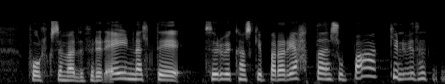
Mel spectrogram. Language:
Icelandic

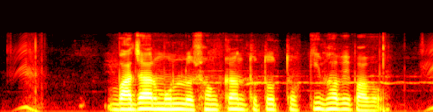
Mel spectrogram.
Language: Bangla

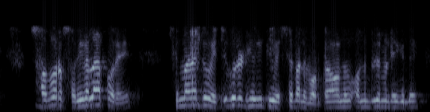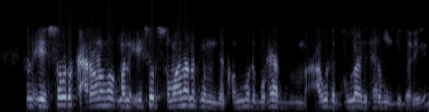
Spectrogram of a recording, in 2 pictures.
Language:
Odia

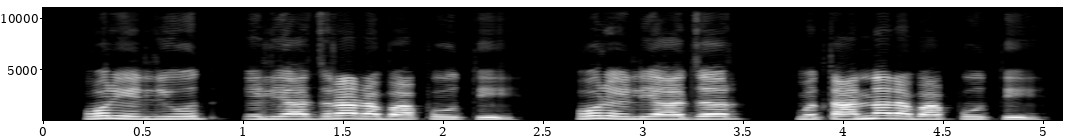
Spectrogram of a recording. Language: Kullu Pahari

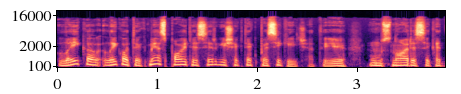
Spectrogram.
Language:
Lithuanian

